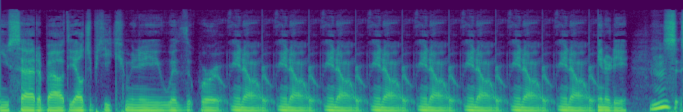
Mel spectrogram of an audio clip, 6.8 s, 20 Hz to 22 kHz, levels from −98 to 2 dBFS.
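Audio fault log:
2.62–5.98 s, broken-record loop: a 0.47 s fragment of speech repeats exactly, seven times back to back, and the speech that belonged there is lost, likely because the player or stream stalled and kept resending its last fragment. The waveform and spectrogram show identical blocks repeating every 0.47 s.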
